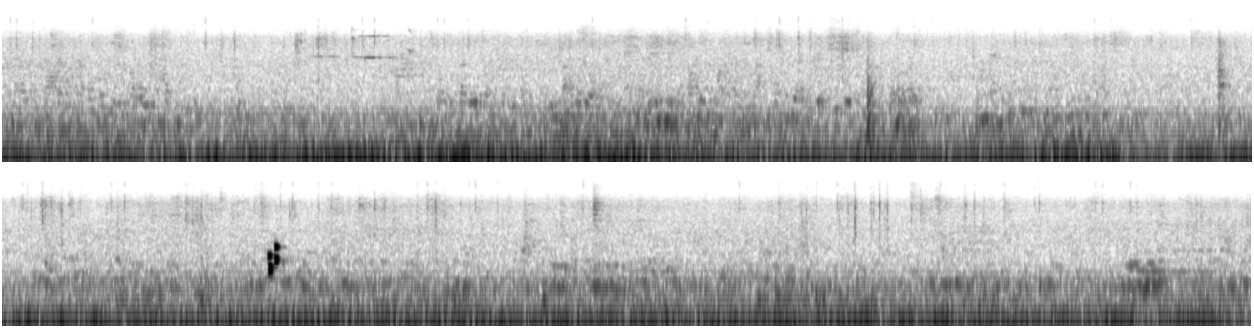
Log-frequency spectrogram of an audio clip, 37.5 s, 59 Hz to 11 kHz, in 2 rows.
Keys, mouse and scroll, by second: 0.1 click, 0.5 right click, 1.4-3.3 click, 4.4-5.4 typing, 5.1 scroll down 1, 5.4 middle click, 5.8 scroll up 1, 6.0 alt+1, 6.6 click, 6.9 right click, 7.9-8.4 typing, 8.9-10.7 click, 12.0 alt+x, 14.0-16.5 click, 17.9-19.1 alt+middle click, 19.3-20.3 typing, 20.1-20.4 scroll down 1, 20.4 middle click, 20.8-21.4 scroll up 1, 21.8 alt+1, 22.6 right click, 23.0 middle click, 23.9-24.9 typing, 25.0 middle click, 25.3 alt+1, 25.8 click, 26.1 right click, 27.5-30.0 click, 30.4 scroll down 1, 31.0-31.6 alt+middle click, 31.5 2, 31.9 ctrl+v, 32.8 click, 33.0-33.9 typing, 33.7 middle click, 34.3 right click, 35.2 click.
